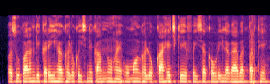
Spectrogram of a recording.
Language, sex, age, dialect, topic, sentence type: Chhattisgarhi, male, 18-24, Western/Budati/Khatahi, banking, statement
